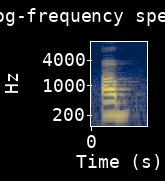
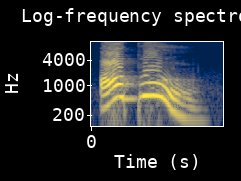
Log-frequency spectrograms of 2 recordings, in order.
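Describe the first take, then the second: First: The word is said in a plain, neutral way. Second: The word is said as a question. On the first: Tell me what to do now. "सामान्य रूप से" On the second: The speaker is asking a question. "प्रश्नबोधक रूप में"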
